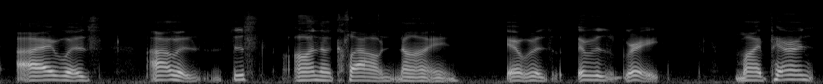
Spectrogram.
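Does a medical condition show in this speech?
Yes: cerebral palsy.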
